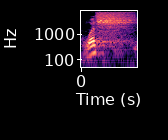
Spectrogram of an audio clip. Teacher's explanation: Karena makhrajnya bukan di bibir. Shin itu makhrajnya di al-lisan, di lidah bagian tengah. Ya, jadi monyong atau tidaknya bibir kita itu nggak ngefek, nggak pengaruh sama sekali terhadap huruf shin.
